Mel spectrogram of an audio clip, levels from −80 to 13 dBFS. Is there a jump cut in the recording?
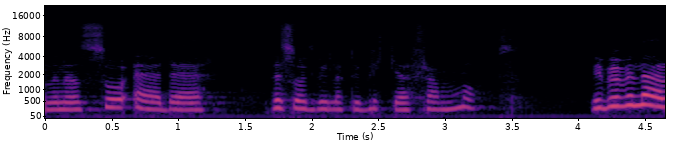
yes; 2 cuts; at 1.7 s, 2.0 s

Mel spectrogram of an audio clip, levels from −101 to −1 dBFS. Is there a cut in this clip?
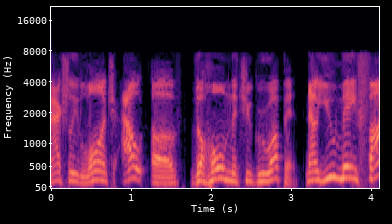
yes; 2 cuts; at 1.7 s, 3.1 s

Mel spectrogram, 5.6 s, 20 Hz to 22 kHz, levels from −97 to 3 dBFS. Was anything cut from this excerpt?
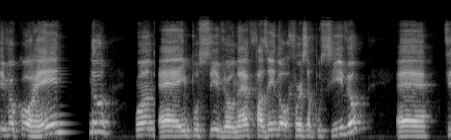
yes; 2 cuts; at 1.9 s, 3.6 s

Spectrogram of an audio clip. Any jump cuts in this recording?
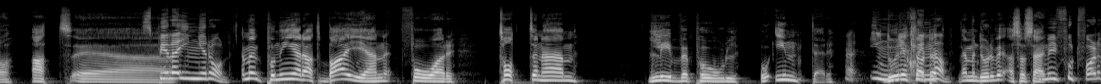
no; 0 cuts

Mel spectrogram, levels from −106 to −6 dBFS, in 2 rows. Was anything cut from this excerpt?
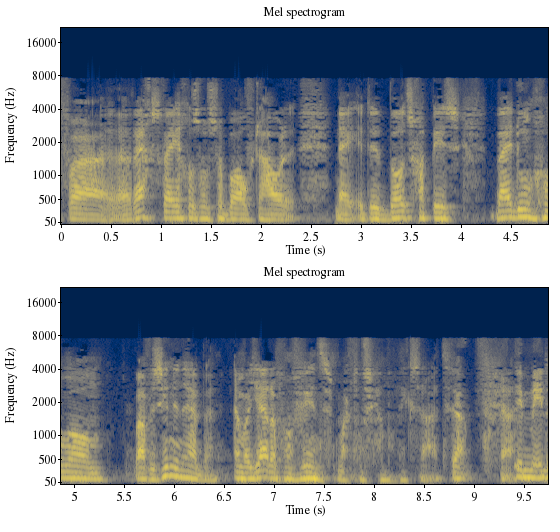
yes; 1 cut; at 4.2 s

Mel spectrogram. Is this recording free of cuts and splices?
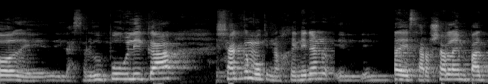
no; 4 cuts; at 2.2 s, 2.6 s, 3.3 s, 3.9 s

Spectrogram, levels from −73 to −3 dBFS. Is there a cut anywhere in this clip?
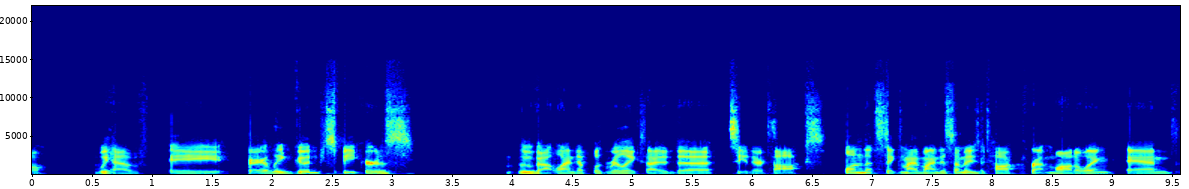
yes; 8 cuts; at 1.7 s, 2.4 s, 4.8 s, 5.7 s, 6.7 s, 7.2 s, 7.9 s, 8.2 s

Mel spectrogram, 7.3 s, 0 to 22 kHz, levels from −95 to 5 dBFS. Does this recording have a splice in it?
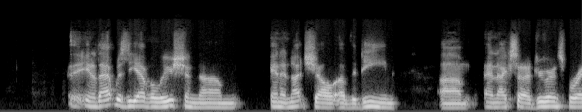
no; 0 cuts

